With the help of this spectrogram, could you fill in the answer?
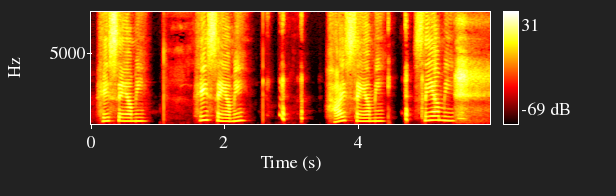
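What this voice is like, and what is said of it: Imitates another person's cute voice. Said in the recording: “my cute Steph impression ... Steph has such a cute voice”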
